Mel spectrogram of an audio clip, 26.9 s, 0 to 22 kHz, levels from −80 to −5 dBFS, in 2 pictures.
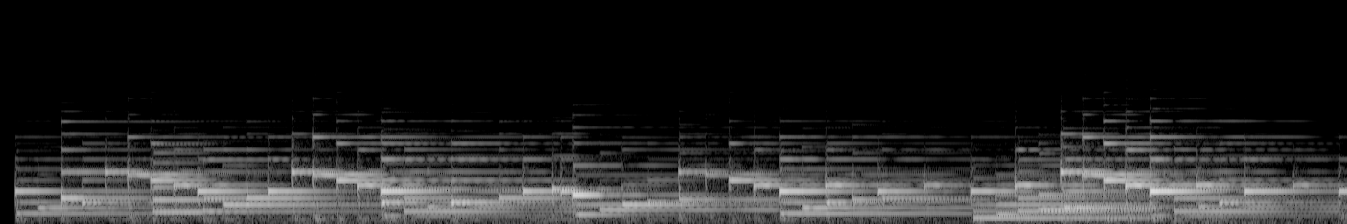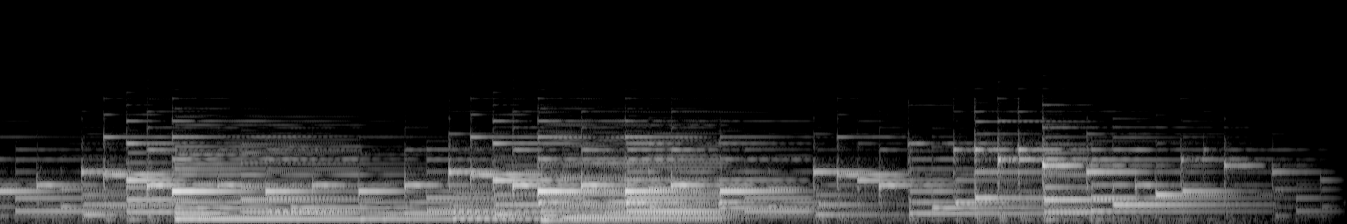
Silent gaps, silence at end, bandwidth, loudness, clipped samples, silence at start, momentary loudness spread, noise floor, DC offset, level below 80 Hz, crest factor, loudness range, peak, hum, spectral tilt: none; 0.2 s; 3.8 kHz; -26 LUFS; under 0.1%; 0.15 s; 12 LU; -51 dBFS; under 0.1%; -48 dBFS; 18 dB; 6 LU; -8 dBFS; none; -12.5 dB/octave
